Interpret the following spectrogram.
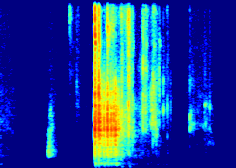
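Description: A short clatter of small hard objects being handled, about a second in, preceded by a faint tap.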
